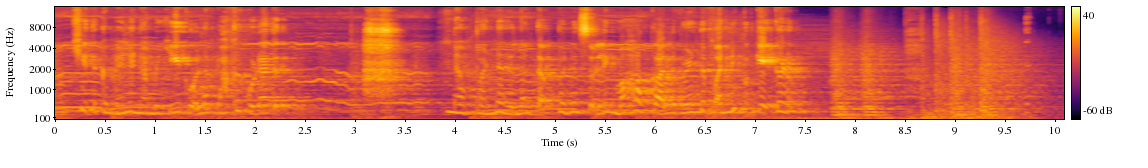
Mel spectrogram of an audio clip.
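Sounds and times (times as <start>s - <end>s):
melodramatic background score: 0.0s - 10.0s
hissy breathy sound: 3.1s - 3.9s.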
